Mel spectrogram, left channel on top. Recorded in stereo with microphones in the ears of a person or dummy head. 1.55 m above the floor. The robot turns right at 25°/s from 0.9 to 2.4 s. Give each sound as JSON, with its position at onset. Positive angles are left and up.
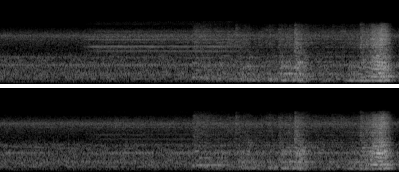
{"t": 1.9, "sound": "a squeak", "side_deg": -5, "distance_m": 1.7}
